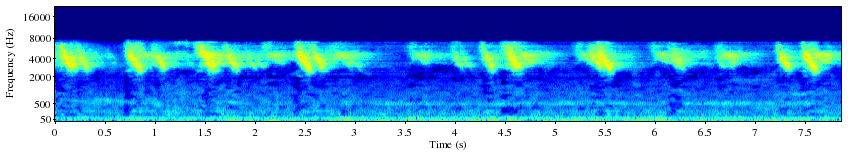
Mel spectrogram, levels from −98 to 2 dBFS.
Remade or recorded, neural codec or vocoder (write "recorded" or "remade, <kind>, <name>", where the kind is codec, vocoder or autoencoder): remade, vocoder, WaveNeXt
